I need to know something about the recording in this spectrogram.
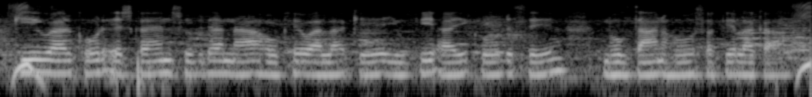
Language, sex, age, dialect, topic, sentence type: Bhojpuri, female, 18-24, Southern / Standard, banking, question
